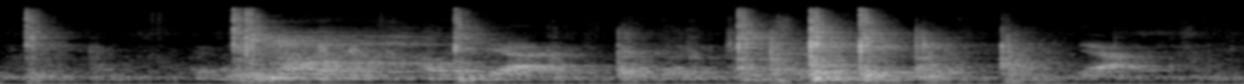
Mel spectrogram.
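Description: Juggling balls dropping and bouncing on a hard stage floor: about six irregular thuds with a short echo in a large hall. Quiet voices between the thuds.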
